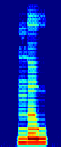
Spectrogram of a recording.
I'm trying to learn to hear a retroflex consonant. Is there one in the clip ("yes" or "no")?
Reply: no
